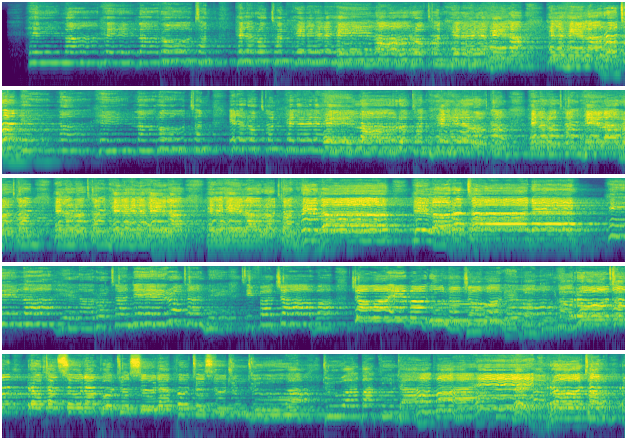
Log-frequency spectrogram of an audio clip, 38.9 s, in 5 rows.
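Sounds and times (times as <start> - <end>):
SATB four-part choir singing: 0.3 - 38.9.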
